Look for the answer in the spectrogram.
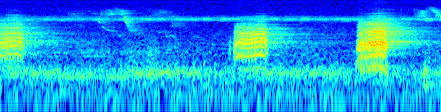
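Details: Blue-and-yellow macaw calls: three harsh, grating squawks, each about a quarter-second long and spaced one to two seconds apart, with a constant thin high whine behind them.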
